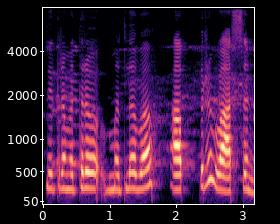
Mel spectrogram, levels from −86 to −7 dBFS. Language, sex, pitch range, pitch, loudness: Punjabi, female, 225-250 Hz, 240 Hz, -16 LUFS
